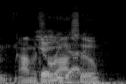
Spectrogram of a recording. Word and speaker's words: Amaterasu: Is that, am I pronouncing that correctly? Amaterasu. – Yeah, mm-hmm.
